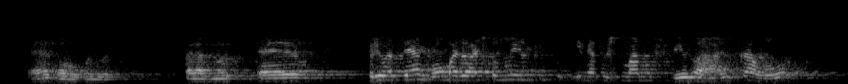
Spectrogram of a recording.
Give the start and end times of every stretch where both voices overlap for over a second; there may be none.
none

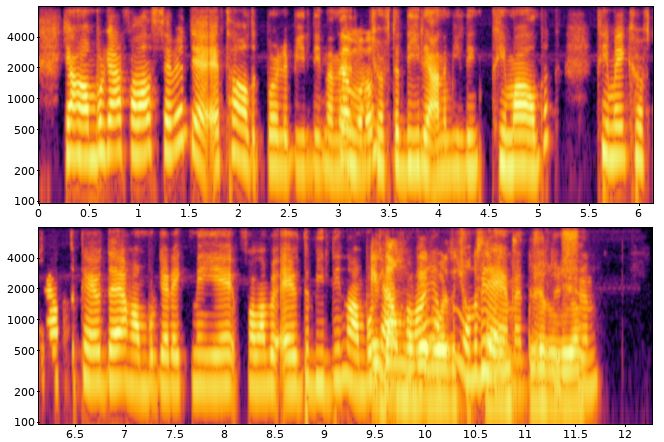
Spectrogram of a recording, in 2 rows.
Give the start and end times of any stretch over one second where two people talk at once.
9.5-11.6

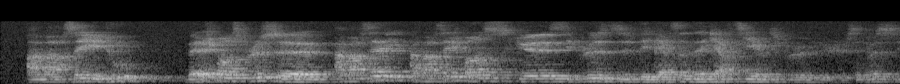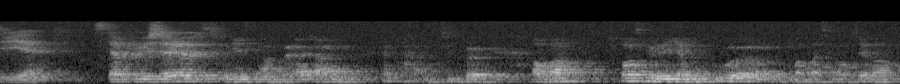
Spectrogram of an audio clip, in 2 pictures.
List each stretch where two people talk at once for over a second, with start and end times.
none

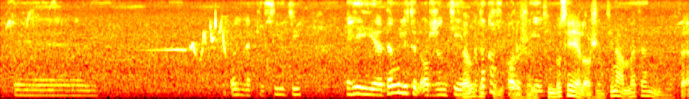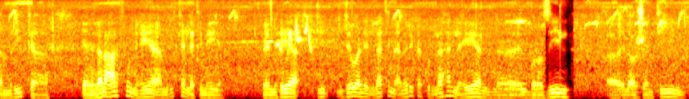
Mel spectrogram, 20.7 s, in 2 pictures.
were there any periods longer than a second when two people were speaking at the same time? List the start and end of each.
6.8-8.2

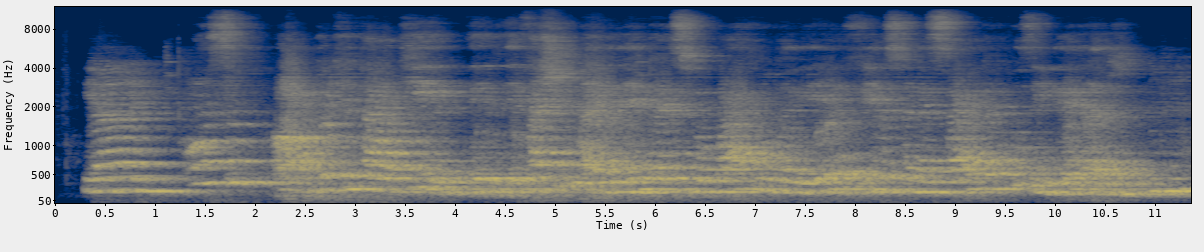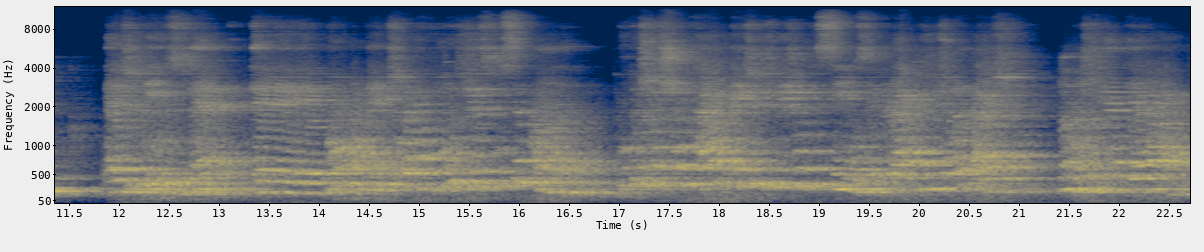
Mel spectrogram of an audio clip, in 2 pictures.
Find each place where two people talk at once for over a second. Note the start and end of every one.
none

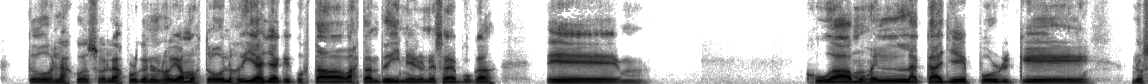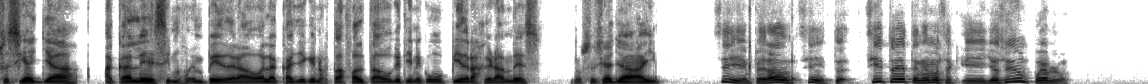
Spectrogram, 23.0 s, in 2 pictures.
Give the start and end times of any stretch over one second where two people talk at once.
none

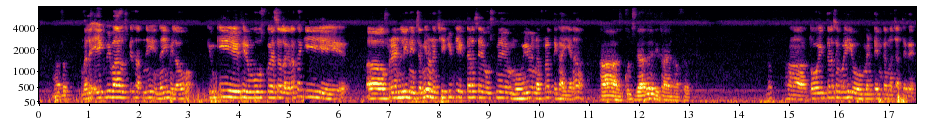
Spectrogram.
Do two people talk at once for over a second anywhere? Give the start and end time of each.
none

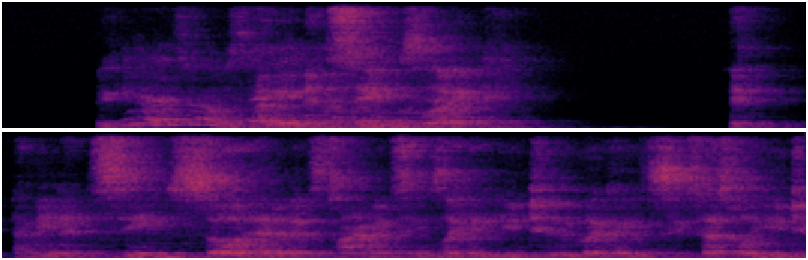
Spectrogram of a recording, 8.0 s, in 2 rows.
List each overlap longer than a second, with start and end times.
1.2-2.5

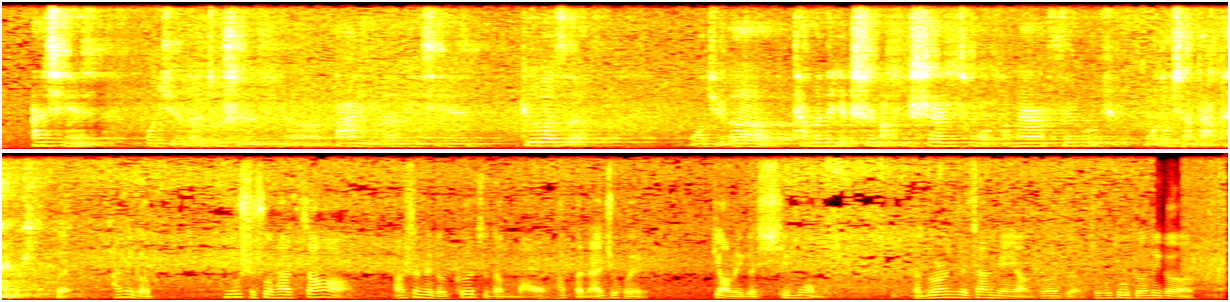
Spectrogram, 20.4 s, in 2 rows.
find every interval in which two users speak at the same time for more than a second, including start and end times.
none

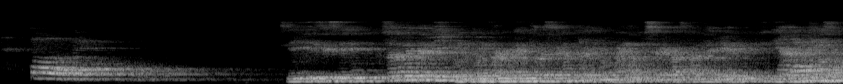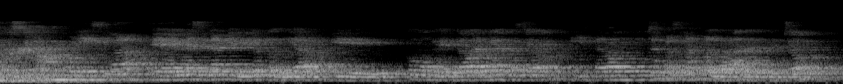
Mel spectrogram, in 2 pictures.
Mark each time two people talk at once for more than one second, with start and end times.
7.7-9.1

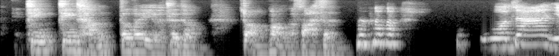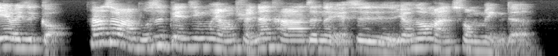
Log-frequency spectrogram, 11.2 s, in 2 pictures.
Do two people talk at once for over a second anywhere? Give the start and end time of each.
none

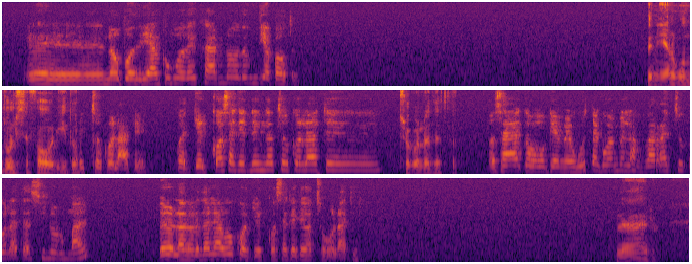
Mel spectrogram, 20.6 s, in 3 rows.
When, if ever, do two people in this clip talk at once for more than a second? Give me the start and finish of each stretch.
none

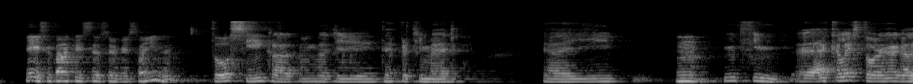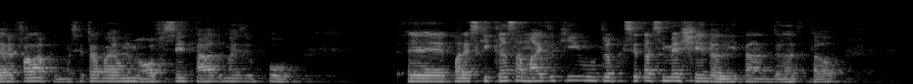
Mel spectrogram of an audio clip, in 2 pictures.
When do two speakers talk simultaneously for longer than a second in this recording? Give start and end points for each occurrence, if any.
none

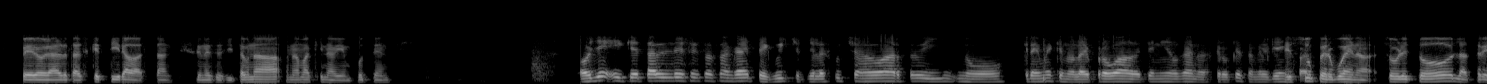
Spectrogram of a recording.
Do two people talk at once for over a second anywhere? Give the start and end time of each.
none

